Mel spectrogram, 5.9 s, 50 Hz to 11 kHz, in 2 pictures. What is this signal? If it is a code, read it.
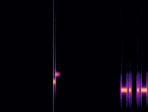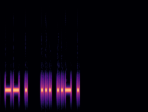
Morse code, heard as a keyed tone, about 30 wpm, 700 Hz. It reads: NAME SUE
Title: Practice QSO - Exchange 1 - Beginning - 30wpm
